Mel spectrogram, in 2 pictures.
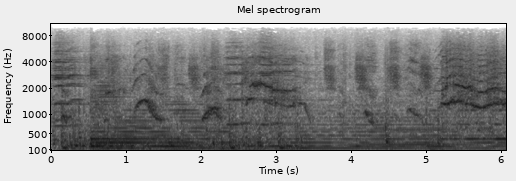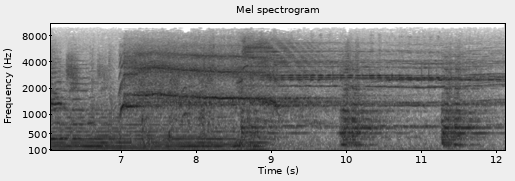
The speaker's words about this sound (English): These Women in Danger films all really boil down to just one same image, one disturbing image, a woman screaming in abject terror.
